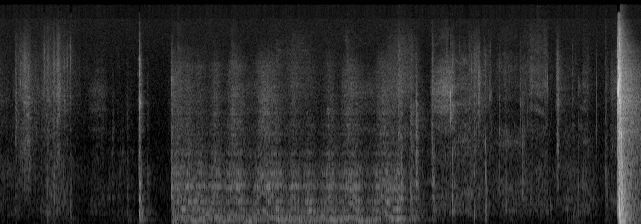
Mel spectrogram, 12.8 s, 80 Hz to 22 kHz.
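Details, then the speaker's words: 1960 Chevy Brookwood wagon, sat 20+ years, battery on charger, no coil fitted yet: slow labouring four-second crank that never picks up speed; starter works but is weak. "it works but it's a little weak so we'll see if uh we can get it turned over or get to fire up this way"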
